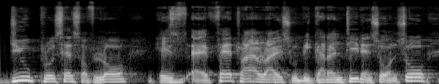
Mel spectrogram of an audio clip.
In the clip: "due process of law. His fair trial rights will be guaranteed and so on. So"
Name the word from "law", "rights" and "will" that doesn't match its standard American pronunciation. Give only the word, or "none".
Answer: none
